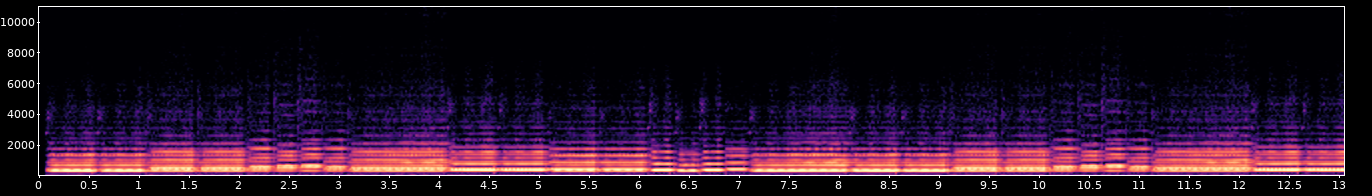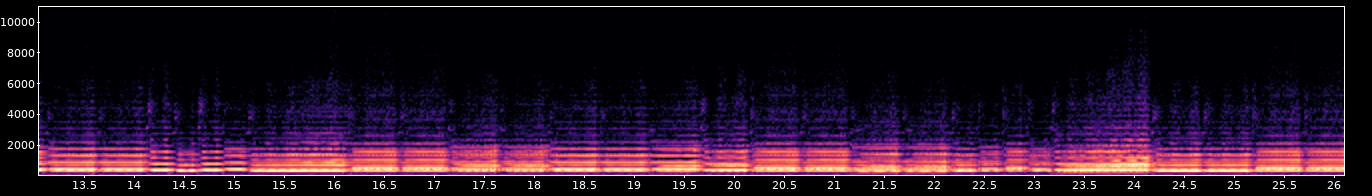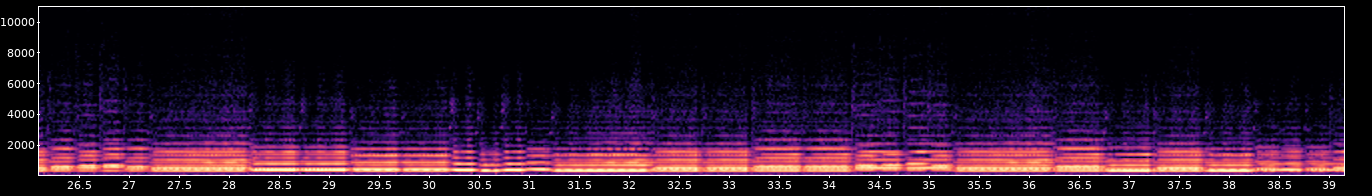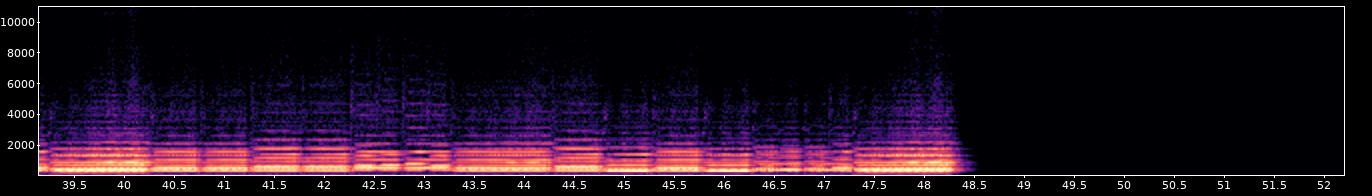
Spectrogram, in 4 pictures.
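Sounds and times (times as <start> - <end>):
flute trio playing: 0.1 - 48.5.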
